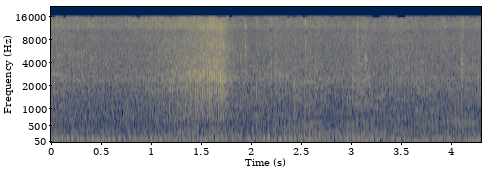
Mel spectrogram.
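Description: Street traffic: a steady low engine rumble, with a hiss that swells and fades about a second and a half in.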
